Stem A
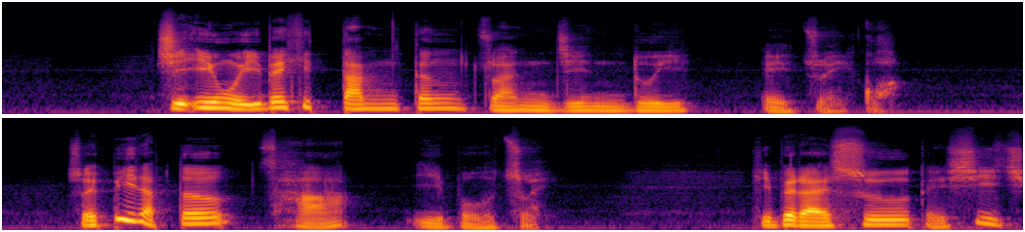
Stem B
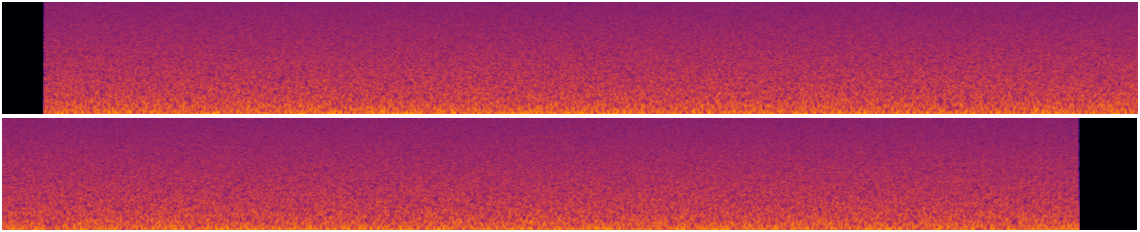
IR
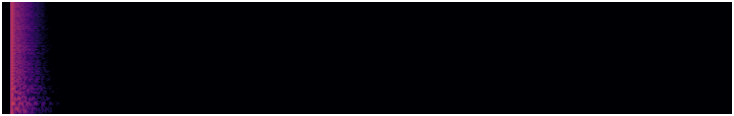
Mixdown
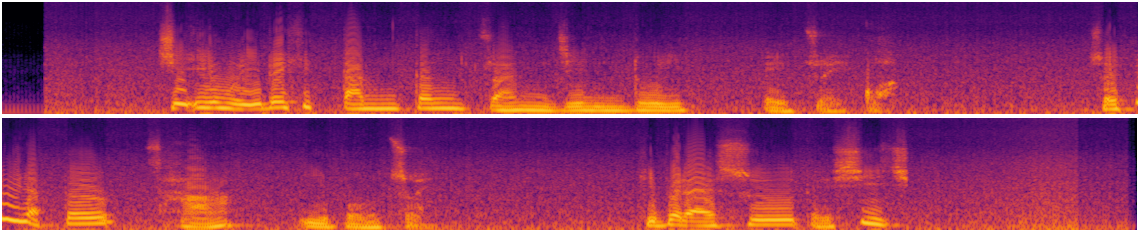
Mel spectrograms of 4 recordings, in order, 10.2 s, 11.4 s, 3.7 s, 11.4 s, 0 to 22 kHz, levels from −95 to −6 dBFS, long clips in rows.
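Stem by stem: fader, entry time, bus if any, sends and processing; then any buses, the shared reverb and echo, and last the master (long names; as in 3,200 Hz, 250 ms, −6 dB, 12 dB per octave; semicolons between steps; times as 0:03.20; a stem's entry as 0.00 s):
+1.0 dB, 0.00 s, no send, no echo send, hard clipping −21 dBFS, distortion −8 dB; hum removal 58.45 Hz, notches 2; speech leveller within 3 dB 0.5 s
−8.0 dB, 0.00 s, no send, echo send −6.5 dB, running median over 5 samples; mains hum 50 Hz, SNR 11 dB; automatic ducking −17 dB, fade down 1.35 s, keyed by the first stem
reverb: not used
echo: repeating echo 250 ms, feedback 39%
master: leveller curve on the samples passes 2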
